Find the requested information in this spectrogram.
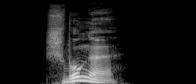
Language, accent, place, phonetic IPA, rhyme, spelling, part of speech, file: German, Germany, Berlin, [ˈʃvʊŋə], -ʊŋə, Schwunge, noun, De-Schwunge.ogg
- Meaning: dative of Schwung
